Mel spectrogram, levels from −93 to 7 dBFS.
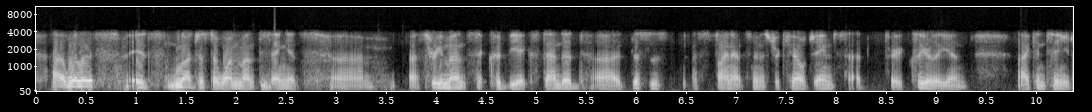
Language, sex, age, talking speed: English, male, 40-59, 185 wpm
